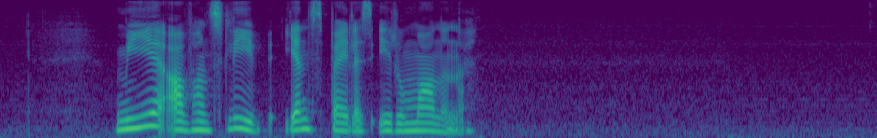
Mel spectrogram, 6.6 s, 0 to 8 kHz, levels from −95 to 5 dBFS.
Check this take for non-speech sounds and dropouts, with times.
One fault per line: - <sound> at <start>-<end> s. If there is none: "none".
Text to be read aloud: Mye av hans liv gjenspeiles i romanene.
none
